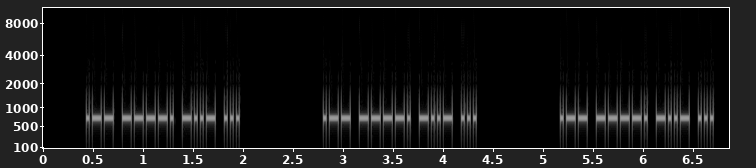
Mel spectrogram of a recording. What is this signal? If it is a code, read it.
Morse code, heard as a keyed tone, about 40 wpm, 700 Hz. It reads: W9XS W9XS W9XS
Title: Call Signs Repeated 2x - 40wpm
